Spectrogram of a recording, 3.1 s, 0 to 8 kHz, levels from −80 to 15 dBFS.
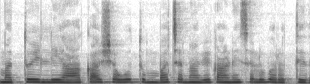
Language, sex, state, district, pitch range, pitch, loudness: Kannada, female, Karnataka, Raichur, 215-230 Hz, 220 Hz, -12 LUFS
